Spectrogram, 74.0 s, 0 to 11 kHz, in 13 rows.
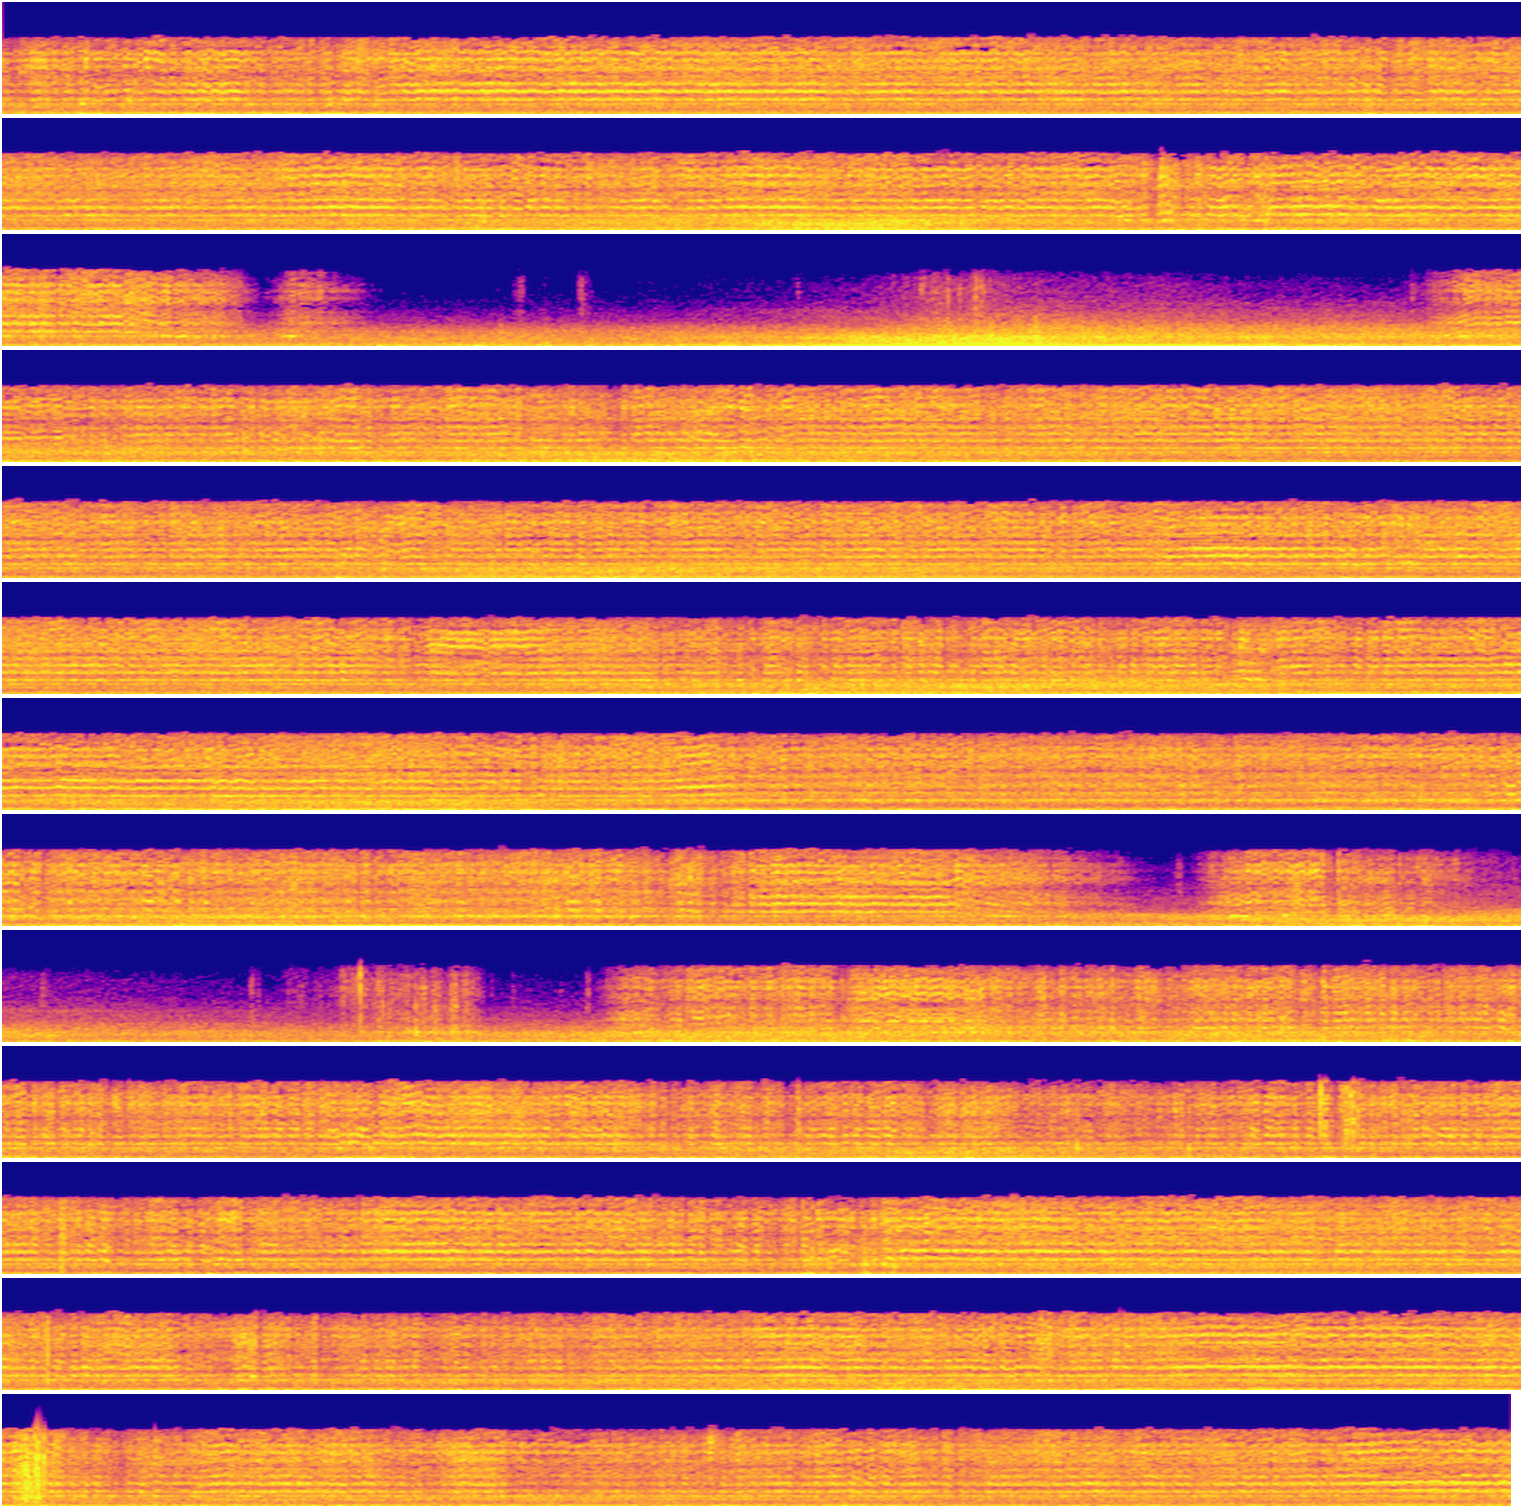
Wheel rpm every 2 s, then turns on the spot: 200, 200, 200, 200, 200, 140, 0, 10, 140, 190, 190, 190, 190, 190, 190, 190, 190, 190, 220, 230, 230, 130, 40, 50, 190, 200, 200, 200, 200, 200, 200, 200, 200, 200, 200, 200, 200.
none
